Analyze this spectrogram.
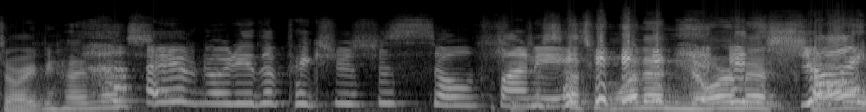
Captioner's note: laughs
